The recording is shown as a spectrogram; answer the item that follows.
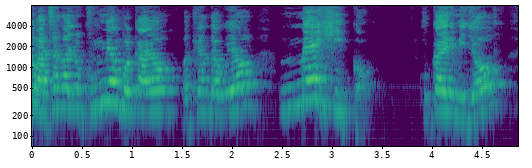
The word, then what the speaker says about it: México: 특히나 제일 어려운 게 이 3번 발음이 아닐까 싶습니다. 자, 그리고 마찬가지로 국명 볼까요? 어떻게 한다고요? 메히코.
